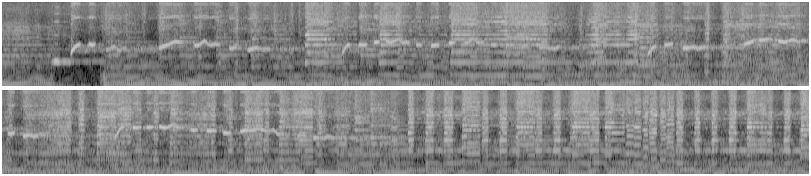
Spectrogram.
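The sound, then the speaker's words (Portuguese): A whistled country folk melody with ornate trills and slides, carried clearly and steadily over a dense strummed instrumental backing for the whole stretch, with no one speaking. “Eu trazia sem fastio, saudando a estrela boeira, uma coplita campeira bem floreada no assobio.”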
